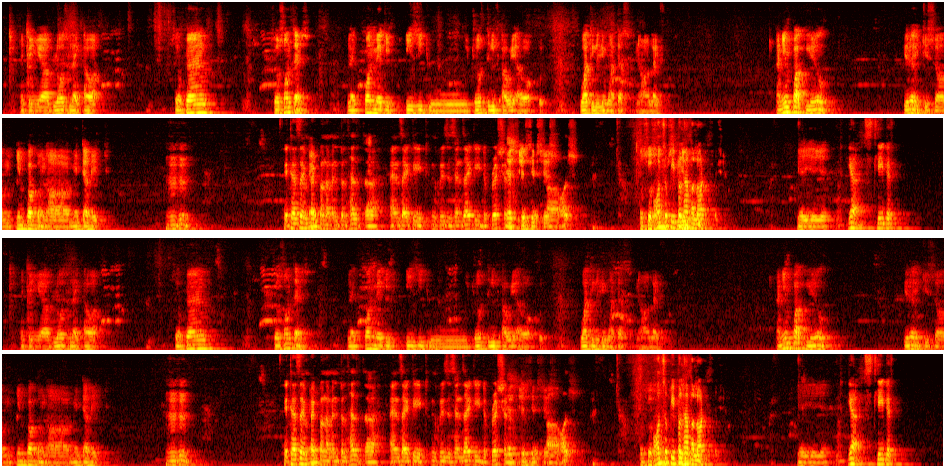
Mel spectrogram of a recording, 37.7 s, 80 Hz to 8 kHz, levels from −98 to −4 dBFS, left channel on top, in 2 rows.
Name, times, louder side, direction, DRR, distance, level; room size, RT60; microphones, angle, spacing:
voice 1, 0.1-2.0 3.1-3.2 3.4-4.2 4.8-5.0 5.4-6.2 6.6-13.2 15.5-16.6 18.0-20.9 25.0-25.2 26.1-26.2 28.9-30.3 31.5-32.6 34.7-35.4, left 5 dB, 75° left, 0.5 m, -35 dB
voice 2, 2.0-2.3 2.9-3.0 5.1-5.5 7.1-7.2 12.3-12.4 22.1-22.6 24.0-24.1 24.5-29.1 29.7-30.2 30.6-30.7 31.1-32.9 35.5-36.6, right 1 dB, 15° right, 0.4 m, -35 dB
16.5 x 5.8 x 3.1 m
head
